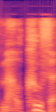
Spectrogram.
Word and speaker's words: Malkutha: He knew that before a person could experience the reality of MALKUTHA, pronounced MALKUTHA, meaning God's divine reign, they first had to recognize which kingdom was already ruling their thoughts.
